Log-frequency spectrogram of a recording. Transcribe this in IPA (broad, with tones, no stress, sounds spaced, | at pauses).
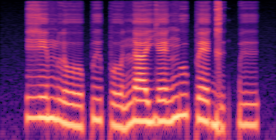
ɣ e˧ m l oː˨ p ɨ˧ p o˨ n a˧ j ɛ˧ ŋ u˦ p ɛ˧ ɡ ɨ˨ k͡p ɨ˧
